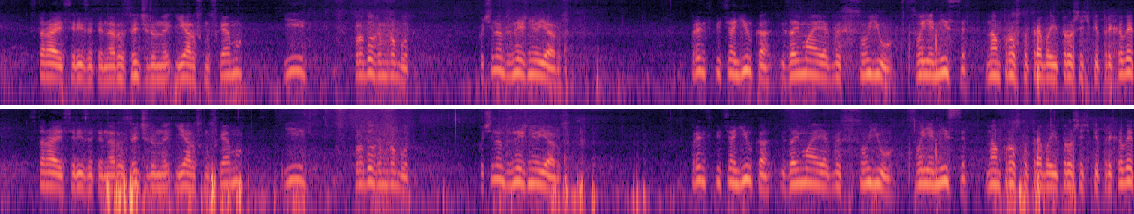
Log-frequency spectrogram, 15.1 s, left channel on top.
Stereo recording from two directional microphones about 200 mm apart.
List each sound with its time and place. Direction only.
0.5 s speech: 35° right (ahead or behind); by 5.4 s 15° right (ahead or behind)
6.4 s speech: 25° right (ahead or behind)
9.2 s speech: 25° right (ahead or behind)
